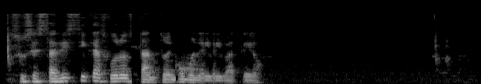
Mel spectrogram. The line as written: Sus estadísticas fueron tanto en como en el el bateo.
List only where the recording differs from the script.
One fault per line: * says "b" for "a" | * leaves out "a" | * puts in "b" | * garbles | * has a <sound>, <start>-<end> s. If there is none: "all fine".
all fine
